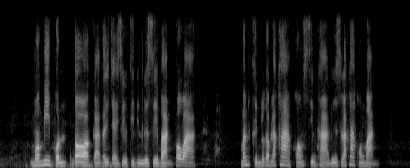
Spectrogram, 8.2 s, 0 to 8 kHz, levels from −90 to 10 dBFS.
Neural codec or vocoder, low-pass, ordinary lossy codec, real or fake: codec, 24 kHz, 6 kbps, HILCodec; 7.2 kHz; none; fake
